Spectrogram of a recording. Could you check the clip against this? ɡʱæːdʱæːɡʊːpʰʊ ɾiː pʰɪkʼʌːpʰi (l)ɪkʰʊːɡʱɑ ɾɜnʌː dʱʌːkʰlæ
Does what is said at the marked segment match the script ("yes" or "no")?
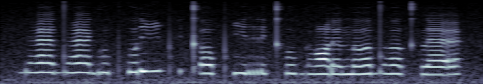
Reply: no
